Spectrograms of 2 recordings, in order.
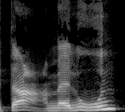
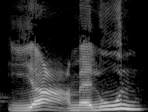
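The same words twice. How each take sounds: First: تعملون beginning with a clear ta; ta at the start of تعملون; Hafs reading. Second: يعملون beginning with a ya sound; Warsh reading. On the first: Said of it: "حفص يقرأ بالتاء". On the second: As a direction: start يعملون on ي, drawn out. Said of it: "ورش يقرأ يعملون بالياء". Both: Shown as a demonstration.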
